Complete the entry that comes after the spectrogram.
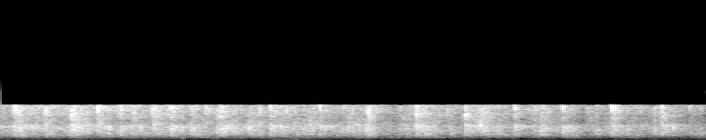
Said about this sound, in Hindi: इतनी कम तालियों से काम नहीं चलेगा, जिन्होंने लगातार इतना आभार सभी के लिए व्यक्त किया, तो एक बार जोरदार तालियां उनके लिए।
